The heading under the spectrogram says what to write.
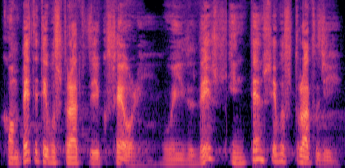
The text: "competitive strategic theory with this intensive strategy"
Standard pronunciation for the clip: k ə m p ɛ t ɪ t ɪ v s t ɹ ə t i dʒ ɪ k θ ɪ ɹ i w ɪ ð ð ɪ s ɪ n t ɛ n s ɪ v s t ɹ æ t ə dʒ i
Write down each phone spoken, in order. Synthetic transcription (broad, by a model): k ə m p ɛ t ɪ t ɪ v s t ɹ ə t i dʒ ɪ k s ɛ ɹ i w ɪ ð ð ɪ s ɪ n t ɛ n s ɪ v s t ɹ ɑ t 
